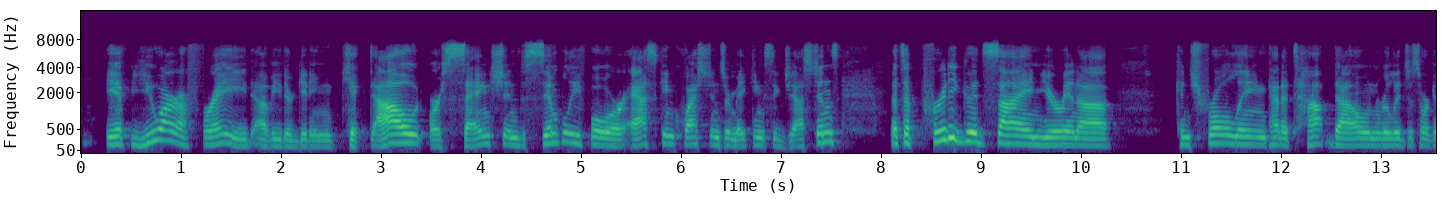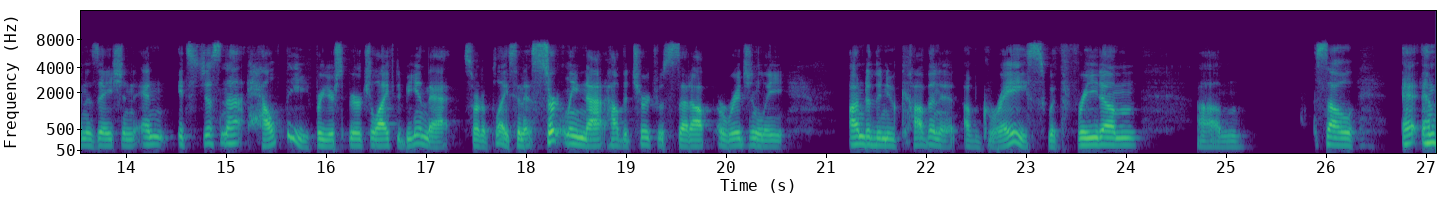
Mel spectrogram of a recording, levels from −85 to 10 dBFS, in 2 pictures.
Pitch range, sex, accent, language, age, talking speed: 135-160 Hz, male, American, English, 40-59, 155 wpm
